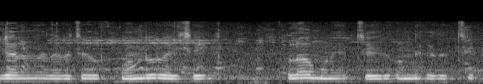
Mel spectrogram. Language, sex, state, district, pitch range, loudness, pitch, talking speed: Bengali, male, West Bengal, Cooch Behar, 135-140 Hz, -16 LUFS, 140 Hz, 125 wpm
